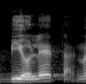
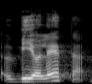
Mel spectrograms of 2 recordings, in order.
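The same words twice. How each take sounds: Both takes have the same delivery.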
